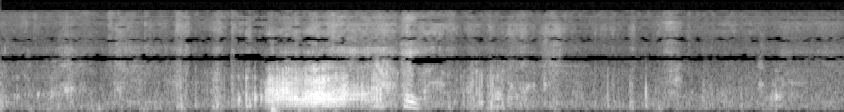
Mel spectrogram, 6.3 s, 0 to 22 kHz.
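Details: During a 2011 blizzard, a dog playing in the snow lets out one loud, rough, growling burst lasting about a second near the middle, surrounded by quieter snuffles, shuffling and faint talk.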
